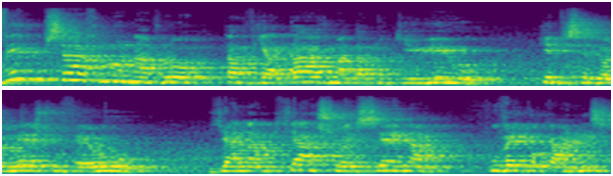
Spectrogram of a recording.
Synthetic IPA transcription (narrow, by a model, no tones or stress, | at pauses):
ðe̞npsɐxnonɐvɾo̞t̪ɐðʝɐt̪ɐvmɐt̪ɐt̪uciɾiu | ce̞t̪ise̞nd̪o̞le̞st̪uθe̞u | ʝɐnɐpçɐso̞e̞se̞nɐ | puðe̞t̪o̞kɐnis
